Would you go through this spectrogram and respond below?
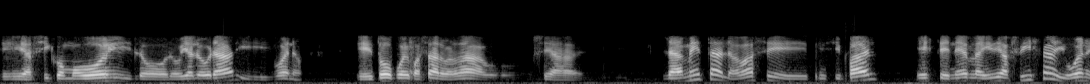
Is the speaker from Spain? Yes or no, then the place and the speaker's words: no; Melo, Cerro Largo, Uruguay; espero poder llegar a Melo, que es de donde soy, o sea, Fraile Muerto, la idea es estar allá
